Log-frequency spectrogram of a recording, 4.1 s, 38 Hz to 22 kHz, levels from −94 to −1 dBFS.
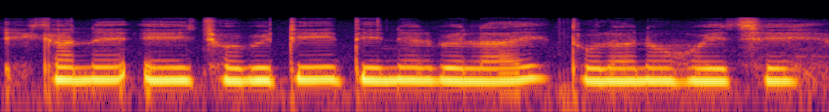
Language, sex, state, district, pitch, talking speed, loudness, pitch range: Bengali, female, West Bengal, Alipurduar, 235 Hz, 100 wpm, -13 LUFS, 225-240 Hz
